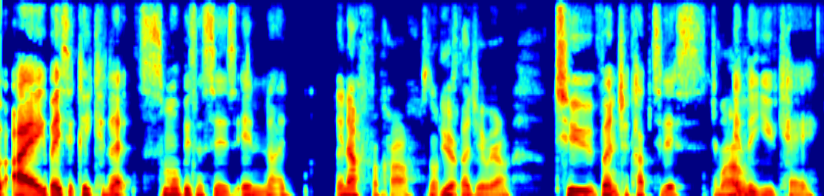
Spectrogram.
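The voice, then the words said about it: British accent. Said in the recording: “coming there with a British accent”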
